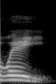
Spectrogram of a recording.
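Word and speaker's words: weigh: আচ্ছা, অনেকে এটাকে ওয়েট বলতে পারেন, এটা কিন্তু ওয়েট না। হ্যাঁ, এটা উচ্চারণ হচ্ছে ওয়েই।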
